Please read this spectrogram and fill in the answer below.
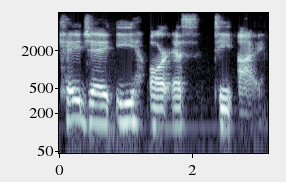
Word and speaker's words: Kjersti: C so it's spelt get this spelt KJ e RS TI so if somebody like Swedish or Norwegian or spectable agent it's Norwegian silver we're a predominately Norwegian and Kjersti okay that makes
